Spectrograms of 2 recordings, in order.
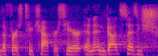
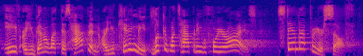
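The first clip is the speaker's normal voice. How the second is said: serpent goading; 8 semitones higher than usual. Acted. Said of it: "He's like".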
